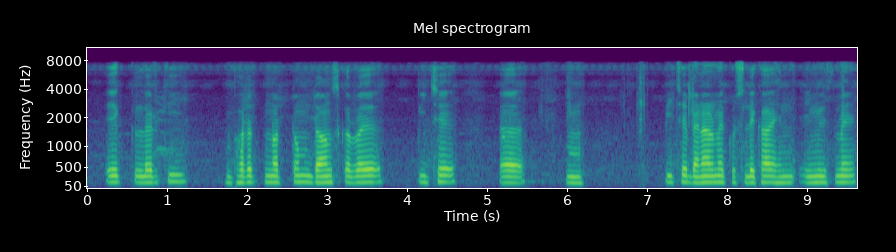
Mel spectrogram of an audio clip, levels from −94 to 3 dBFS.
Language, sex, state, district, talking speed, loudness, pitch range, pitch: Hindi, male, Uttar Pradesh, Hamirpur, 110 wpm, -20 LUFS, 145-155 Hz, 150 Hz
